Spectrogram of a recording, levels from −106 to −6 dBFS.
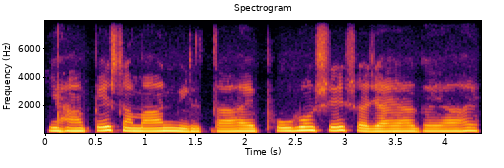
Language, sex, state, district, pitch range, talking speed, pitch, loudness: Hindi, female, Bihar, Kaimur, 190-215 Hz, 135 wpm, 200 Hz, -14 LUFS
